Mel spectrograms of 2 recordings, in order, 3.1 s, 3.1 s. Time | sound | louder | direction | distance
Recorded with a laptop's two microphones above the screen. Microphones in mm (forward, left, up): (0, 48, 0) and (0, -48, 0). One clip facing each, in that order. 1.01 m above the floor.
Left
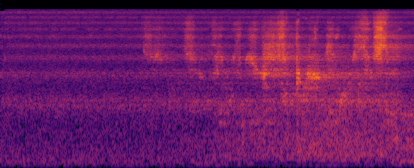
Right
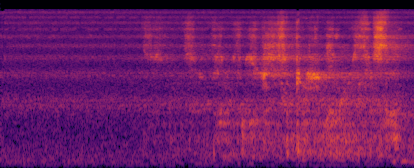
1.1 | whispering | right 4 dB | 50° right (ahead or behind) | 2 m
